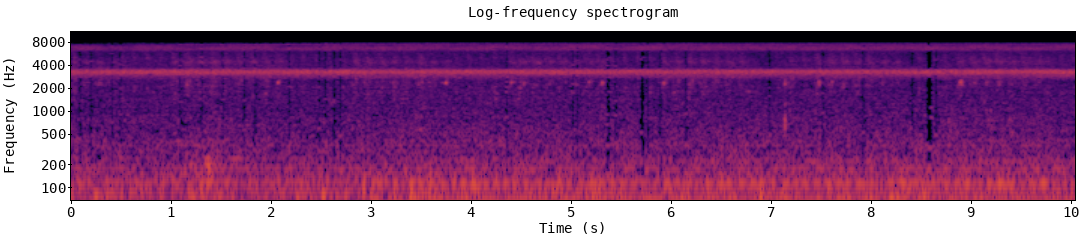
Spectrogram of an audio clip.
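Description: Steady chorus of night-singing insects: a continuous high-pitched trill with no break, over a faint low rumble.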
